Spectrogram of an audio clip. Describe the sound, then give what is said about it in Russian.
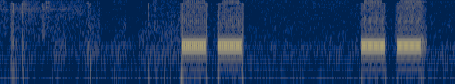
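Tone dialing of a four-digit extension on an office's internal telephone exchange: four clear, steady beeps in two closely spaced pairs, preceded by a few faint clicks. “Для соединения с абонентом наберите внутренний четырехзначный номер в тоновом режиме.”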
